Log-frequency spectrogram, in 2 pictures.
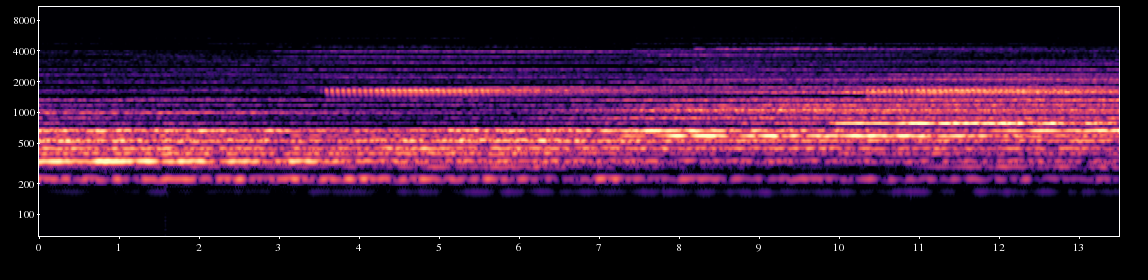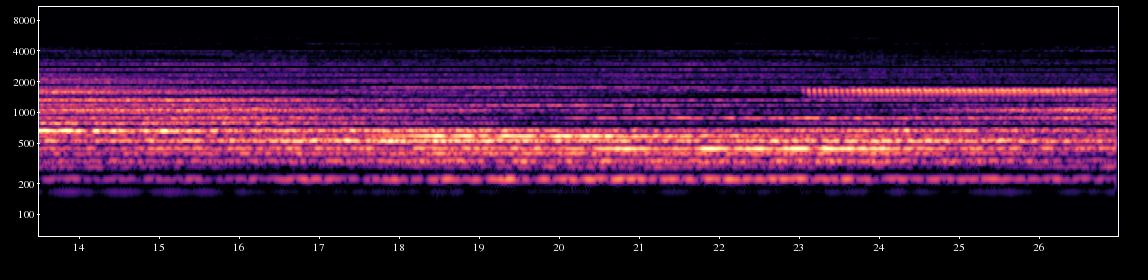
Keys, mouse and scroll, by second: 0.0 alt+z, 0.3 g, 1.3 z, 1.3 z, 1.4 z, 1.6 middle click, 1.9 alt+z, 2.1 shift+middle click, 2.7 alt+z, 3.2 2, 4.3 1, 4.6 alt+z, 5.3 alt+shift+click, 5.9 ctrl+z, 6.2 alt+shift+click, 6.9 ctrl+z, 7.2 alt+shift+click, 7.6 alt+shift+click, 7.9 alt+shift+click, 8.5-9.1 scroll up 2, 9.1 alt+z, 9.6 shift+click, 10.0 alt+z, 11.0 s, 13.4 s, 15.0 3, 15.1 click, 15.6 middle click, 16.9 e, 17.8-18.4 scroll down 4, 17.9 middle click, 18.3 alt+z, 18.4 middle click, 18.8 alt+z, 18.9-19.5 scroll down 4, 19.0 middle click, 19.3 Tab, 19.5-19.8 middle drag, 19.8 click, 20.1-20.4 middle drag, 20.4 click, 20.6 middle click, 20.7-21.9 scroll up 6, 21.1 Tab, 21.3 middle click, 22.0 2, 22.3 alt+click, 23.3 shift+d, 24.2 KP_1, 24.6 alt+z, 25.0 shift+middle click, 25.1-25.6 scroll up 5, 25.6 g.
